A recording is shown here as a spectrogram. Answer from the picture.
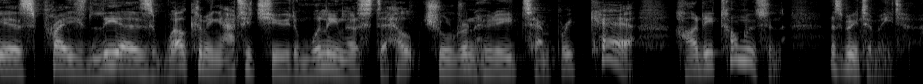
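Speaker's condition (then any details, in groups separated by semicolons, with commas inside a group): No condition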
